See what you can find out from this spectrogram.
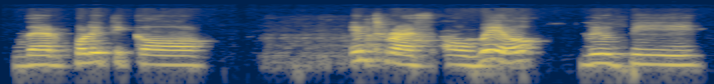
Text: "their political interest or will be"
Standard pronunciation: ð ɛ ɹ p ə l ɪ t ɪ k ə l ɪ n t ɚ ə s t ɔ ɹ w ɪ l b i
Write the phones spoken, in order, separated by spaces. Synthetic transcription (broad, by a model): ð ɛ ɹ p ə l ɪ t ɪ k ə l ɪ n t ɚ ə s t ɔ l w ɪ l b i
